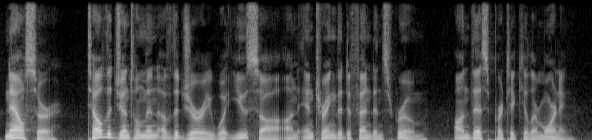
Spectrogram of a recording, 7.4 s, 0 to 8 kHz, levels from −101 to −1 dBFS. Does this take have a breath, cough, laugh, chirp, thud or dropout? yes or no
no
